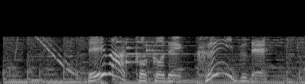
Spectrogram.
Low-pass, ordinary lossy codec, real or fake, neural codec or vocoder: 3.6 kHz; none; real; none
